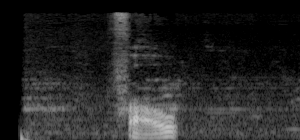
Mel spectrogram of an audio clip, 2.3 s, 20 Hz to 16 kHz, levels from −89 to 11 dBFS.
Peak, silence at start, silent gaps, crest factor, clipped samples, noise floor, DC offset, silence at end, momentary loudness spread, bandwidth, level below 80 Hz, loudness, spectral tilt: -4 dBFS; 0.15 s; none; 20 dB; under 0.1%; -52 dBFS; under 0.1%; 0.95 s; 24 LU; 11.5 kHz; -46 dBFS; -19 LUFS; -6 dB/octave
